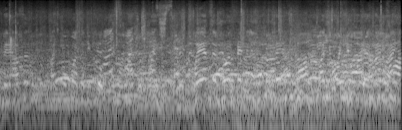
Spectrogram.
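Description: A crowd of men and women talks and chatters loudly outdoors.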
